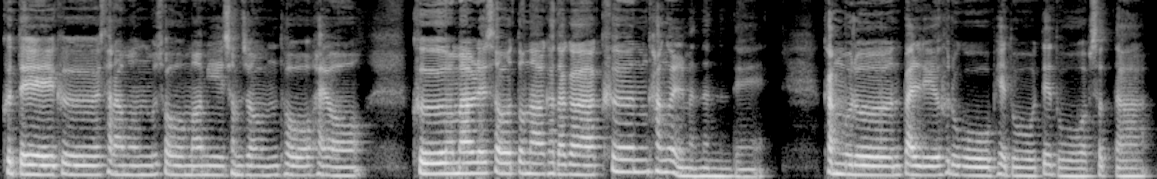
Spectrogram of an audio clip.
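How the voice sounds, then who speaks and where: Woman, Buddhist nun, slow sutra recitation, dark mellow voice, echoey room. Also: fairly low pitch, steady tone. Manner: measured, solemn, unhurried reading.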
